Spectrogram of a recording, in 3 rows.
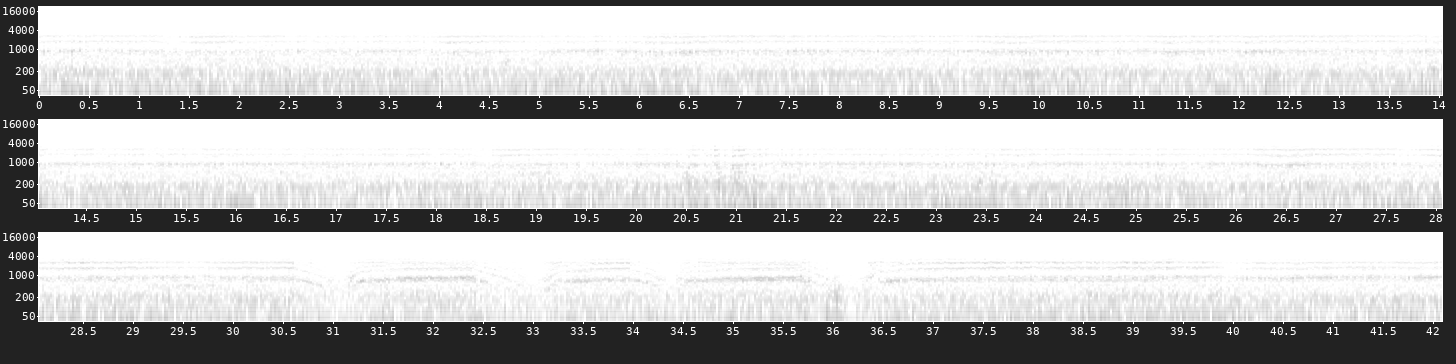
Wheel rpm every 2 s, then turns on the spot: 230, 230, 230, 230, 230, 230, 230, 240, 240, 230, 230, 230, 230, 220, 220, 140, 120, 140, 140, 220, 220.
none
